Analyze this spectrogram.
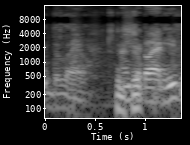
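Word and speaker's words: DeLeeuw: lisa deleo right oh some people call it lisa deleuze the correct pronunciation pronunciation is lisa delau i'm glad he's not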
